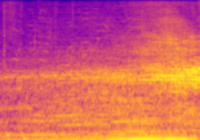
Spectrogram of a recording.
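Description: A motor scooter's engine approaching and passing close by, growing steadily louder to a peak near the end.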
